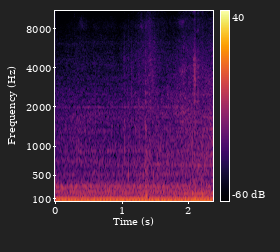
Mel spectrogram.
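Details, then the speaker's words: Wrecked, non-running 25-year-old Honda first fired after battery reconnected: key on, fuel pump on, engine catches and idles with a steady, even low rumble, no misses, knocks or ticks; still needs timing belt, water pump (leaking) and driver wheel bearing. "Key on, ignition on, fuel pump on. Oh, yeah, she's alive. Nice."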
